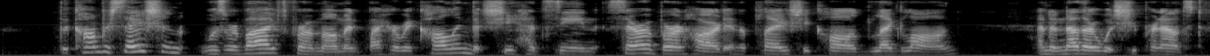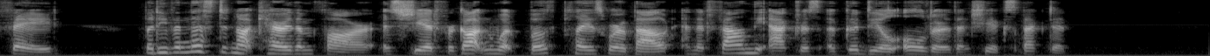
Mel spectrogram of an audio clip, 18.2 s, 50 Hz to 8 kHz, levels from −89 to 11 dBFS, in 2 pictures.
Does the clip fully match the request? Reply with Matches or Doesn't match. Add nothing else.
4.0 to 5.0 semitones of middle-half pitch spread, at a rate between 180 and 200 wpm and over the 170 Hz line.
Matches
